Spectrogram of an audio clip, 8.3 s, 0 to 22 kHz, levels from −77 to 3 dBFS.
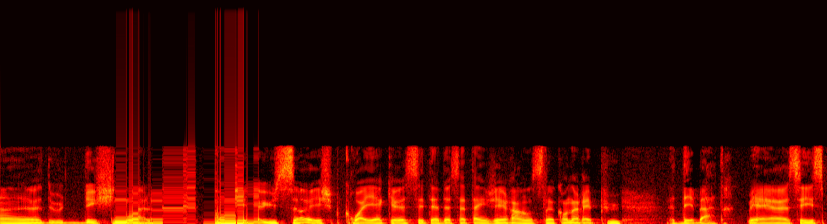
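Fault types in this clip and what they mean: Gain pumping: the speech level swings by about 10 dB, unlike a gate, which would silence the gaps; likely an overdriven input hitting a fast limiter.
Robotic sound from repeated short buffers: from 1.16 to 2.58 s, just before "a eu ça et", the speech becomes a rigid metallic buzz at a fixed 100 Hz, unlike codec warble, which shifts in pitch. This fits audio likely arriving too seldom while roughly 10 ms chunks are repeated to cover most of that stretch.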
